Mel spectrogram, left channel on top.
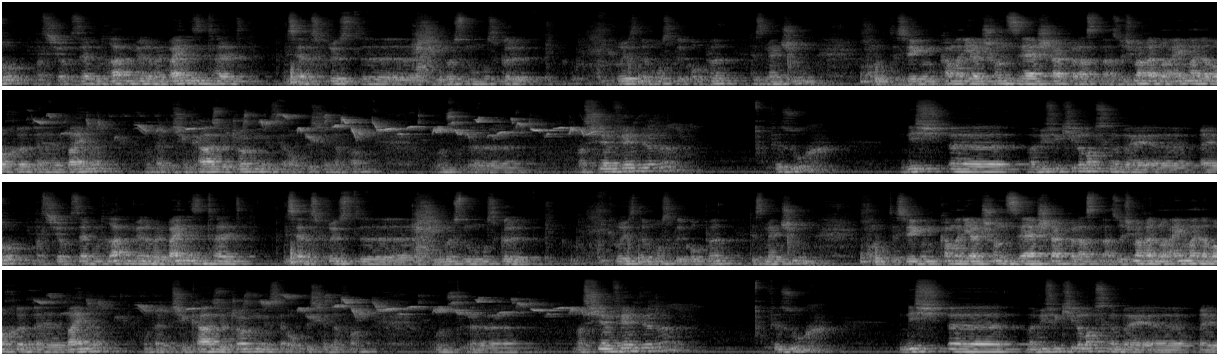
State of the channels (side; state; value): both; normal; correlation 0.37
